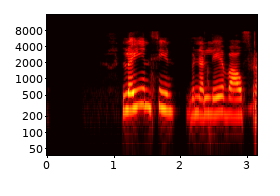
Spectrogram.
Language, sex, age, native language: Icelandic, male, 10, Icelandic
